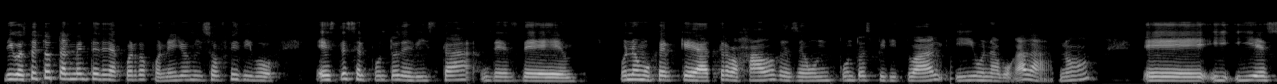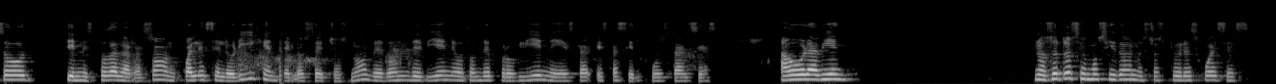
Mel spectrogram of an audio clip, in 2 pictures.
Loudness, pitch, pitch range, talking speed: -26 LUFS, 195 Hz, 180-215 Hz, 150 wpm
